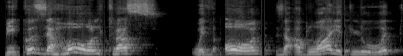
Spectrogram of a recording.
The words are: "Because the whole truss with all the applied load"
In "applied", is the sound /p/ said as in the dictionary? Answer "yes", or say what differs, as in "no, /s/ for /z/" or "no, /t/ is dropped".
no, /b/ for /p/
